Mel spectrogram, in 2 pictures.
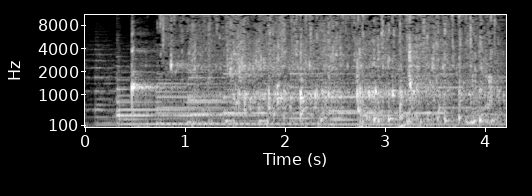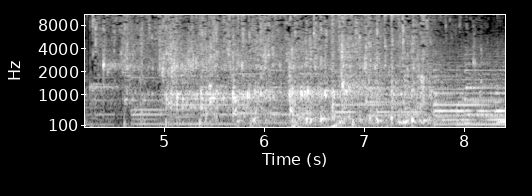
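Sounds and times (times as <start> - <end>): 
water pouring into large jars: 0.5 - 8.3.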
